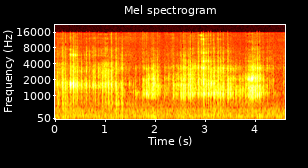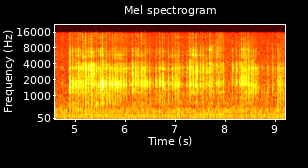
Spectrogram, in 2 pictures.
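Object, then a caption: Small woven rattan basket. Fingernails scratch the weave of a small, hollow woven rattan or reed basket held in both hands, its contents not visible. The result is a dry, crackly, rattling scrape concentrated in the mid and high range with no low end, coming in dense bursts that briefly go quiet just before the midpoint before resuming.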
